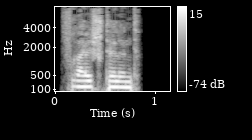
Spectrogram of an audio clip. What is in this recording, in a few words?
"freistellend", German; adjectives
